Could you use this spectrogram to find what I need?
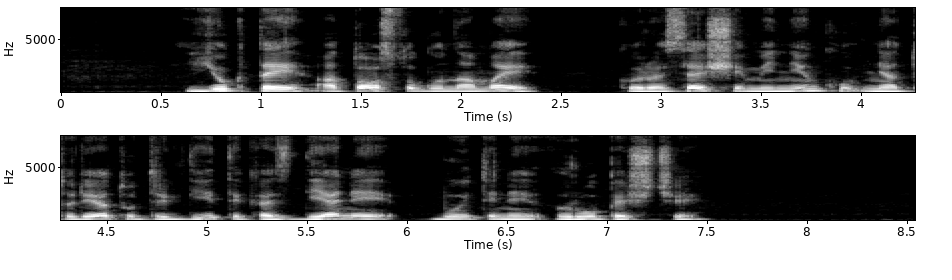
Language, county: Lithuanian, Marijampolė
